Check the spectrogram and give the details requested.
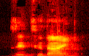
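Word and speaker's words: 絶大: Từ này được đọc là Zetsudai.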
